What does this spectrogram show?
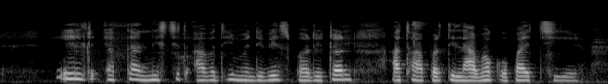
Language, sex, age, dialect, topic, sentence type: Maithili, female, 41-45, Eastern / Thethi, banking, statement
